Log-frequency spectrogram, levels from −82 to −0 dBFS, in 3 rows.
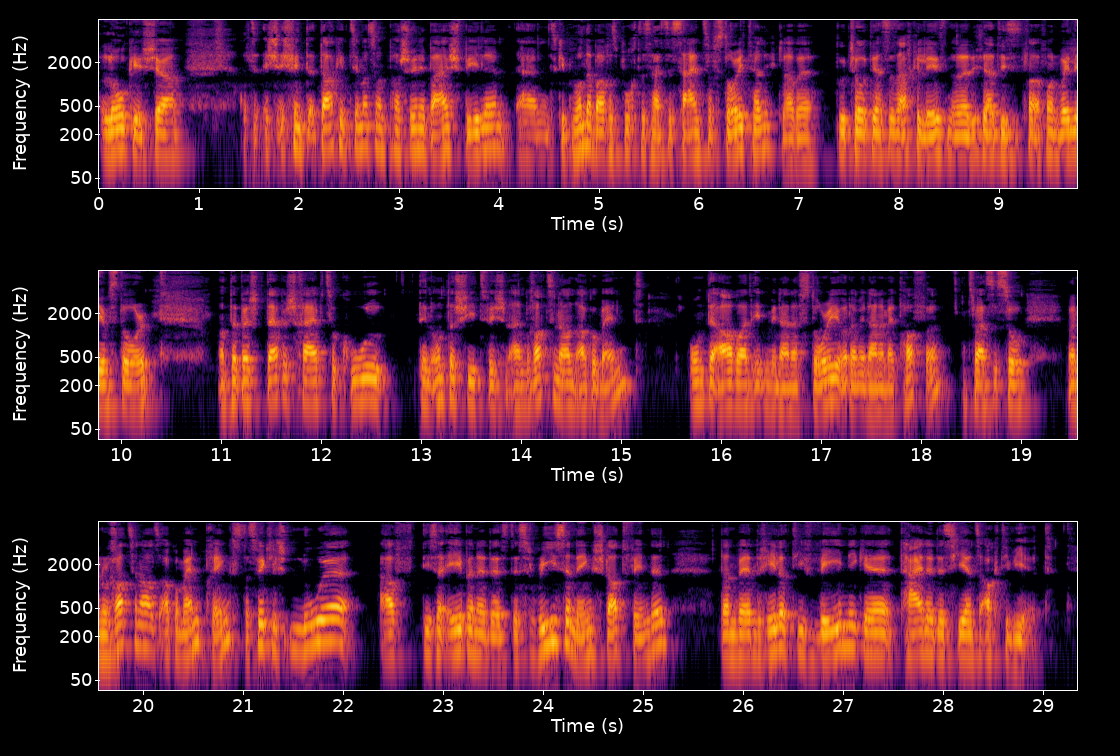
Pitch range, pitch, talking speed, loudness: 105-120 Hz, 110 Hz, 185 wpm, -20 LUFS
